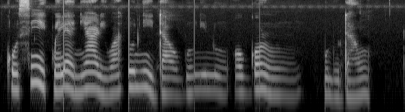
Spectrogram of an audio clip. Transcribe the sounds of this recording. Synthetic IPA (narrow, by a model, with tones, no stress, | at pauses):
ko˨sĩ˨˦i˦˨k͡pẽ˨˦lɛ˦˨nĩ˨˦a˦˨ɾi˨wa˨˦to˦nĩ˦i˦˨da˨˦o˧˨ɡũ˧˦nĩ˦nũ˦ɔ˧ɡɔ̃˦ɾ̃ũ˧ | o˨lu˨da˨˦w̃ũ˦˨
